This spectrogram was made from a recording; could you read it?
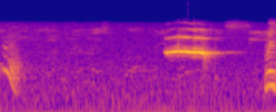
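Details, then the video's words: Pet eclectus parrot, excited and dancing, saying 'crazy', blowing raspberries and uttering other words indoors; one drawn-out, harsh, voice-like utterance of about half a second is heard, bracketed by short bits of sound before and after. "my eclectus parrot saying crazy and dancing"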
